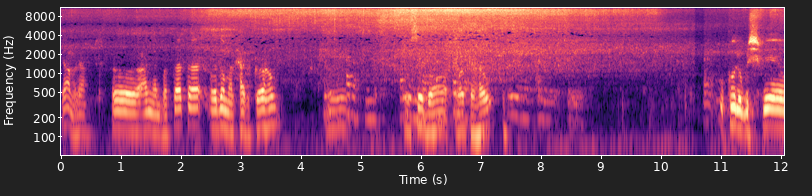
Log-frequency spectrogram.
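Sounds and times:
skewers sizzling on grill pan: 0.0 - 12.0.

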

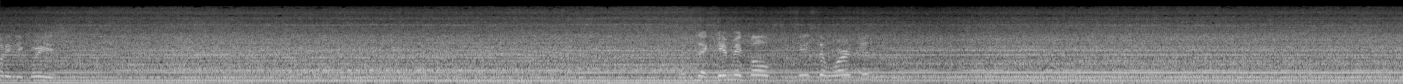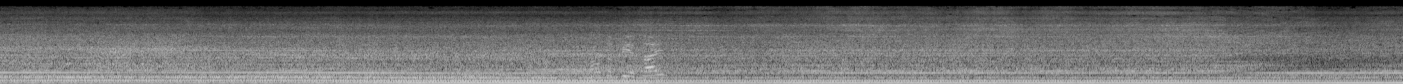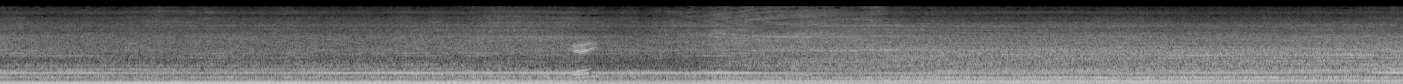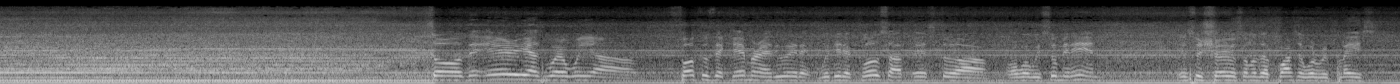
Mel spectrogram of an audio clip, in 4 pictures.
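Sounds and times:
carpet-cleaning machine running: 0.0 - 56.0
steady machine whine: 0.0 - 56.0.

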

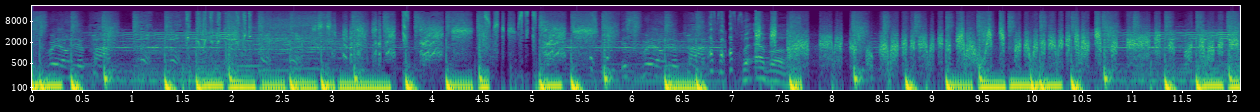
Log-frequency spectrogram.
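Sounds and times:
hip hop beat with heavy bass: 0.0 - 12.0
turntable scratching: 0.0 - 12.0.

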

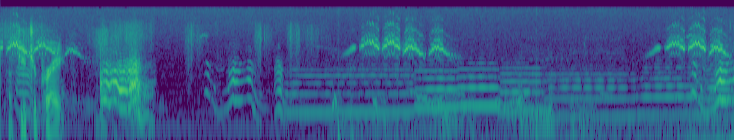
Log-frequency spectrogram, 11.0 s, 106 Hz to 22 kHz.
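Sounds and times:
wolf pups whining and yelping: 1.4 - 4.4, 5.0 - 11.0
music of long held notes: 4.1 - 11.0.

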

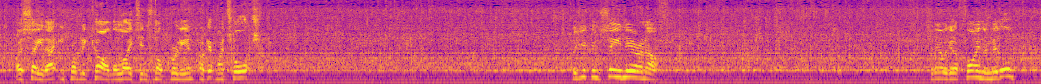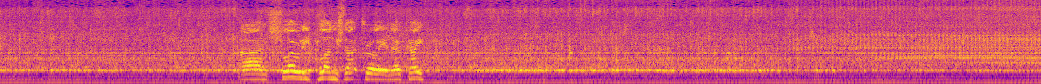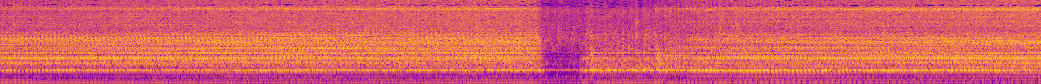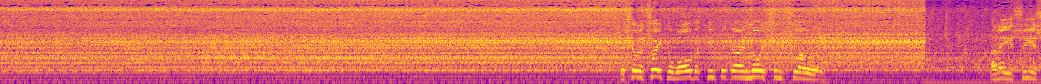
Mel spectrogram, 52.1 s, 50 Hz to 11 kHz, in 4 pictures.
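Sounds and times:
pillar drill boring into wood: 0.0 - 3.4, 7.1 - 8.6, 11.6 - 12.8, 16.0 - 18.3, 20.0 - 50.7.

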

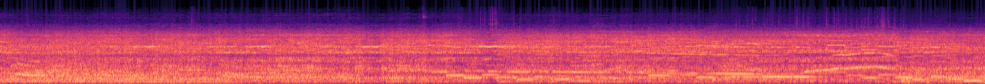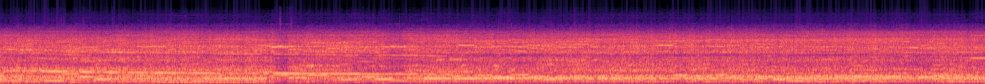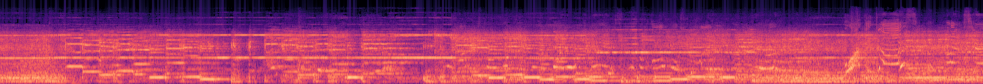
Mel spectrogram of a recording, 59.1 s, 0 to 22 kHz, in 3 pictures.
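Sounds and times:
noisy electric guitar music: 0.0 - 59.0.

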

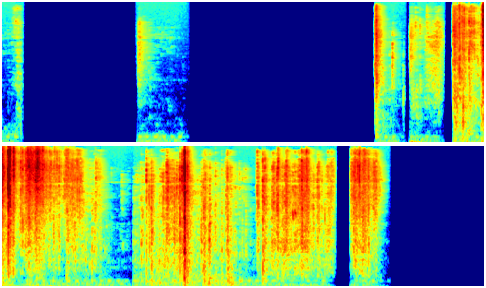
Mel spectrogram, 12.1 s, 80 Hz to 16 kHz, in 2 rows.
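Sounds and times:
plastic wrap tearing and crinkling: 5.7 - 10.9.

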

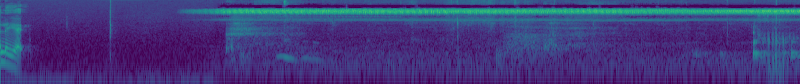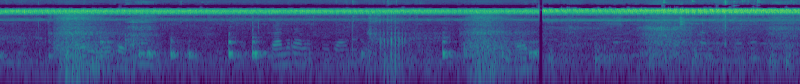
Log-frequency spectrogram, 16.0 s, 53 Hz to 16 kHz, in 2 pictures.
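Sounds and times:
insects chirring: 0.0 - 16.0
faint voices: 13.0 - 16.0.

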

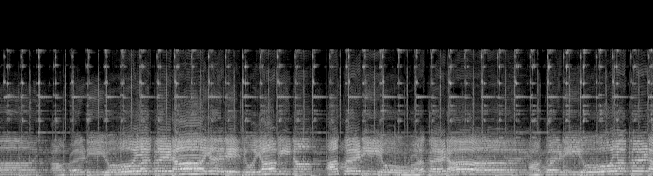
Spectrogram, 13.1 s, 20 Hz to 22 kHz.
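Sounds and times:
tabla beat: 0.0 - 13.0
women singing devotional song: 0.0 - 13.0.

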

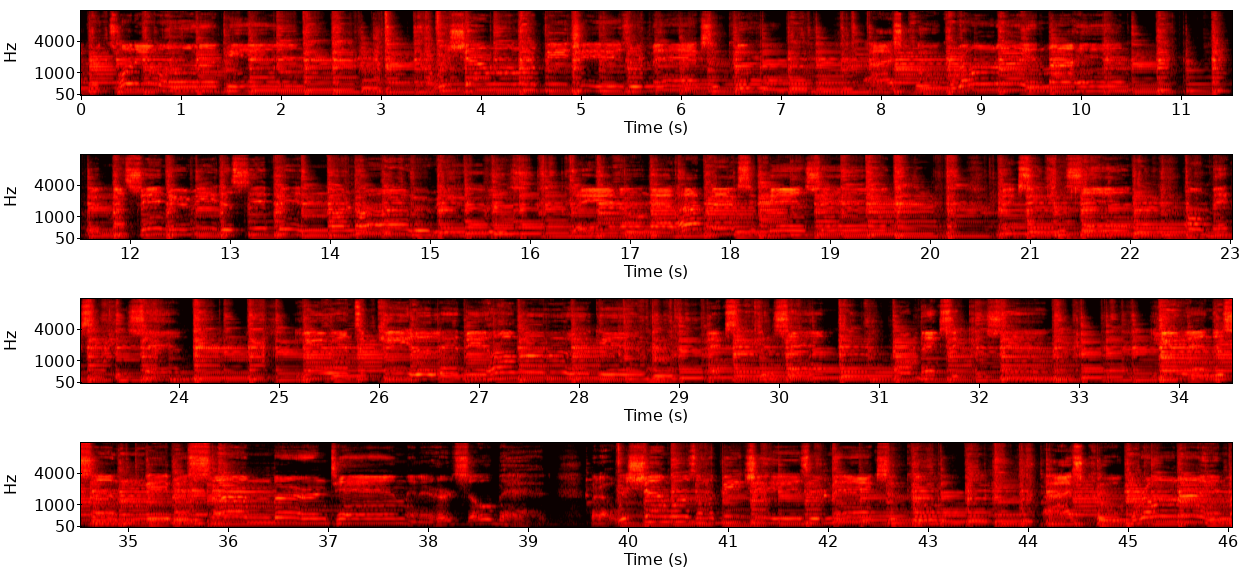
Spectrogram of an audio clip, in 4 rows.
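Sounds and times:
acoustic guitar strumming: 0.0 - 38.0, 38.8 - 46.0
man singing country song: 0.0 - 46.0.

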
